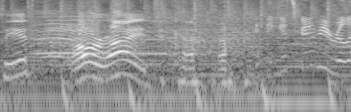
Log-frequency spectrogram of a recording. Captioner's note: audience cheering; laughing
